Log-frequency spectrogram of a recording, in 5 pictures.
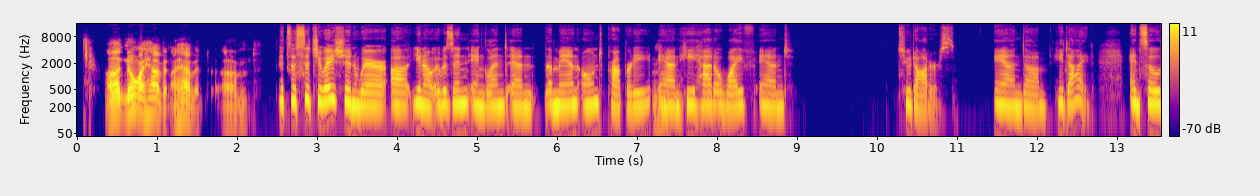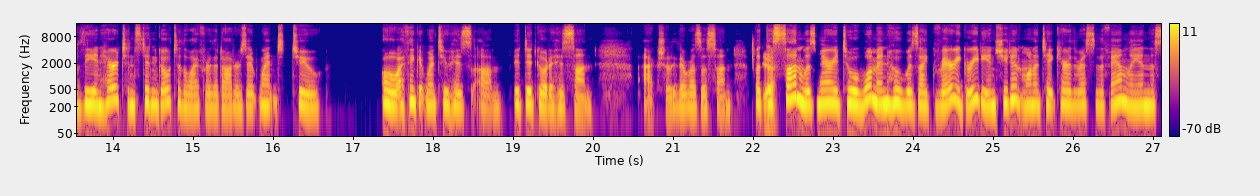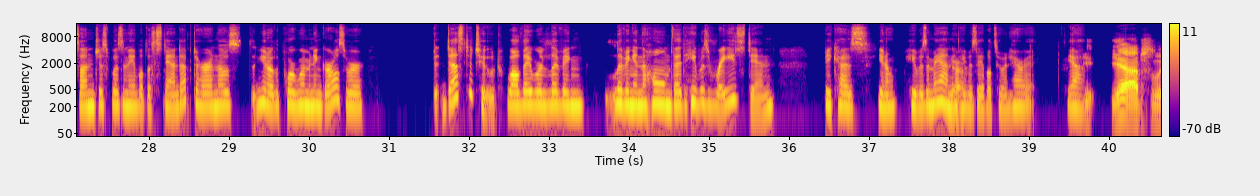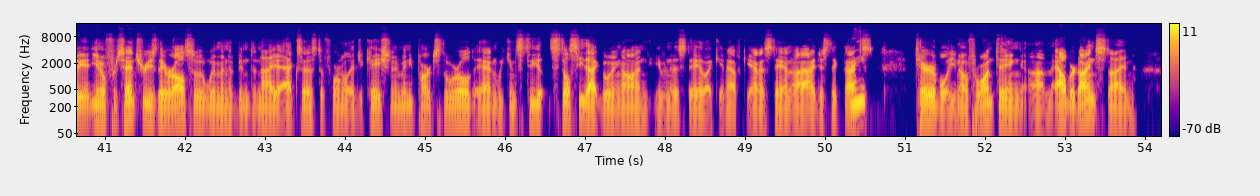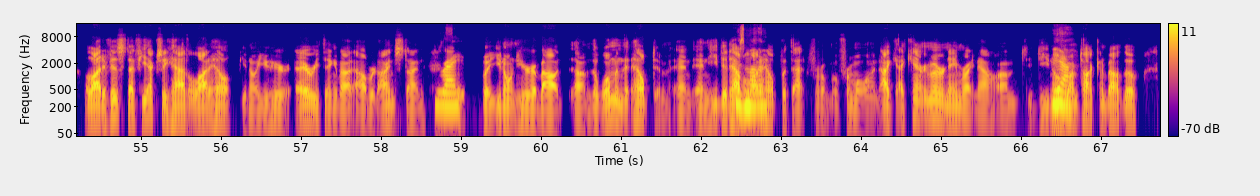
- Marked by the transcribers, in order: other background noise; tapping; stressed: "everything"
- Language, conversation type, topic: English, unstructured, How has history shown unfair treatment's impact on groups?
